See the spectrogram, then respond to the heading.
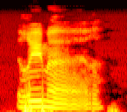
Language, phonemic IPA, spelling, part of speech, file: French, /ʁy.mœʁ/, rumeur, noun, Fr-rumeur.ogg
- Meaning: rumour / rumor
